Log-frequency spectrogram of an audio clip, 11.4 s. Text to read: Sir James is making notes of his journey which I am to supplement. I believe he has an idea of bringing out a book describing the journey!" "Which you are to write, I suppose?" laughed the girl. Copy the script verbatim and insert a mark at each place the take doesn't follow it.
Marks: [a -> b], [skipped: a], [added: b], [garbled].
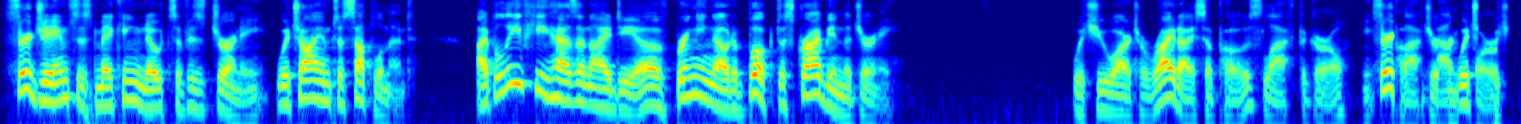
Sir James is making notes of his journey which I am to supplement. I believe he has an idea of bringing out a book describing the journey!" "Which you are to write, I suppose?" laughed the girl. [garbled]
